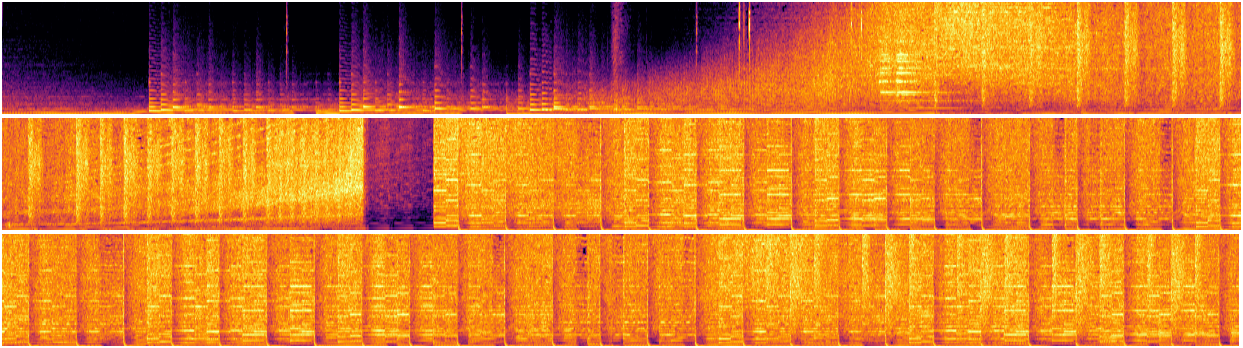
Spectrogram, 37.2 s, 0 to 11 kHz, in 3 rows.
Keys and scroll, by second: 25.4 ctrl+BackSpace, 30.1 ctrl+d.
